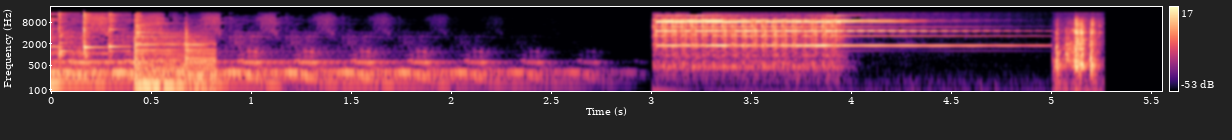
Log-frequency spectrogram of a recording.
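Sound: telephone ringing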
